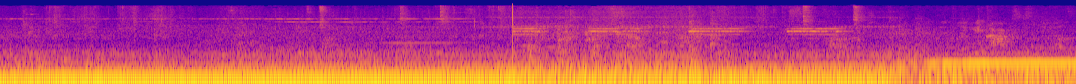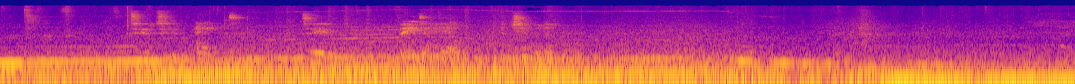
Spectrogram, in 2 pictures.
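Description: A bus engine rumbles steadily, rising and falling in pitch as the bus pulls away.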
